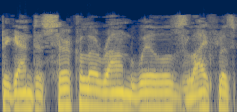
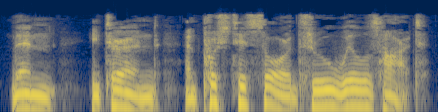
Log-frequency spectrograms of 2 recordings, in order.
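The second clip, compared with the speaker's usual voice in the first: ordinary delivery, nothing marked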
